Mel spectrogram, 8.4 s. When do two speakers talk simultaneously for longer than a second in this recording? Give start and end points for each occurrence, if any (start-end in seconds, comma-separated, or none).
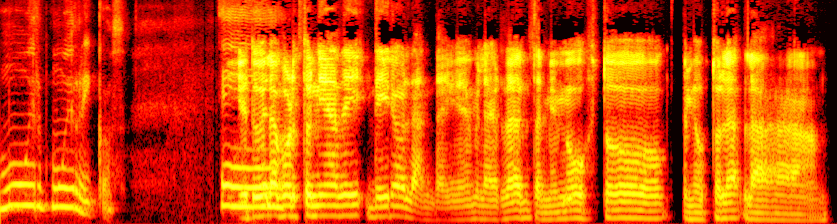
none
